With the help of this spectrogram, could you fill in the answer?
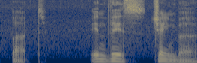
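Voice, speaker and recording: With a very deep, low pitch, a man speaks in a dark, mellow tone that is somewhat breathy, with ordinary pitch variation. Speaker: voice actor. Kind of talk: horror audiobook narration.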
